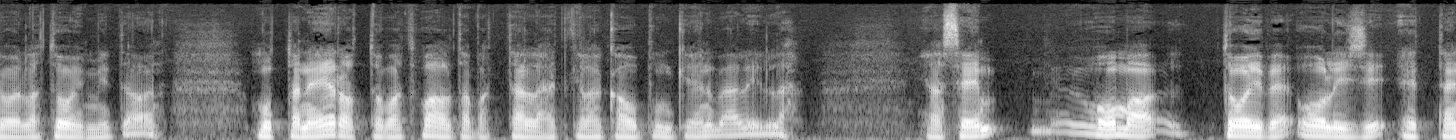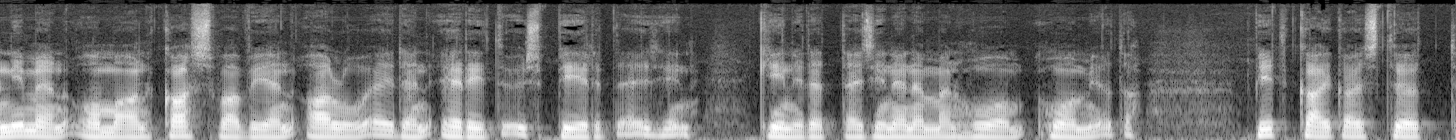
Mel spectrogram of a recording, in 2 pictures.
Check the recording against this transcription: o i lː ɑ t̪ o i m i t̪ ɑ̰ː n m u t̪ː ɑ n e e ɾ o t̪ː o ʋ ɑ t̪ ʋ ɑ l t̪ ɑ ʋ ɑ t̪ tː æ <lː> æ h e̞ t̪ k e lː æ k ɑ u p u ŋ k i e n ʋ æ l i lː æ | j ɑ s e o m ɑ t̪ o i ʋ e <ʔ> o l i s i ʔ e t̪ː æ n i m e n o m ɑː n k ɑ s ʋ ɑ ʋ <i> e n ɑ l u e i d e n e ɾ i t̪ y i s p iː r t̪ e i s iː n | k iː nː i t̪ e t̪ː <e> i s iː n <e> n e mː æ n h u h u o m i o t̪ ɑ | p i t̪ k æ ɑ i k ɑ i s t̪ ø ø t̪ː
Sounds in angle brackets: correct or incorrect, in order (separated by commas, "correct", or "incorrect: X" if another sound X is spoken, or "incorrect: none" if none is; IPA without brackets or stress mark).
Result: correct, correct, correct, incorrect: æ, correct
